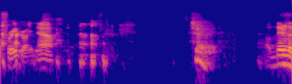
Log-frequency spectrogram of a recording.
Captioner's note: laughs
